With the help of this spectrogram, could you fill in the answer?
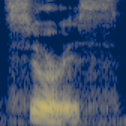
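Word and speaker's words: tsuris: And then Jeffrey Epstein responds to that and says, and I thought I had tourists.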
